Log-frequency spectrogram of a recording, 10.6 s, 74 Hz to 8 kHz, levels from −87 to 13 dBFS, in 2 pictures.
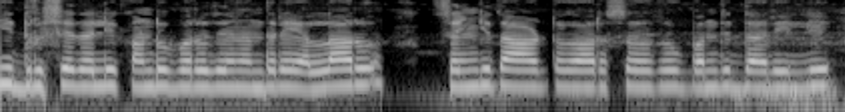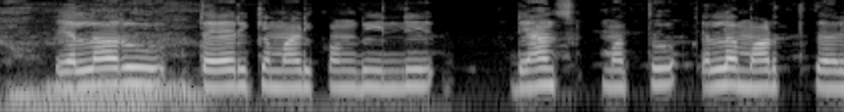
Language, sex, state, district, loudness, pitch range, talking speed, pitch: Kannada, female, Karnataka, Raichur, -19 LUFS, 210-225 Hz, 110 wpm, 215 Hz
